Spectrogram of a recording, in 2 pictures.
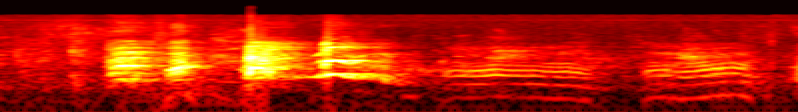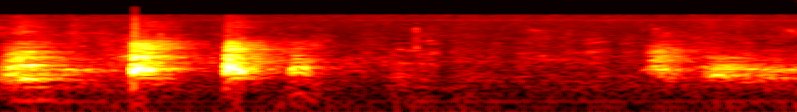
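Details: German Shepherd rescue dogs at Coastal German Shepherd Rescue OC: bursts of sharp, harmonic barks in irregular clusters, with softer tonal whines between them around the second and third seconds.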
